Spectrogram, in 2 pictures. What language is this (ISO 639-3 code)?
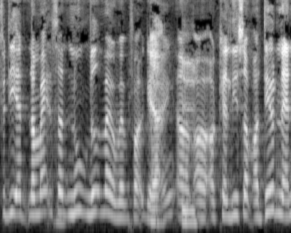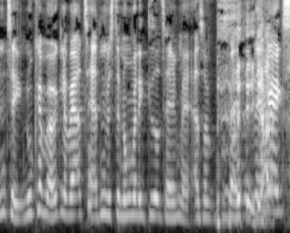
dan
